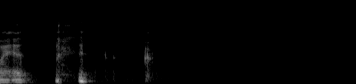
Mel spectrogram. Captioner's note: chuckles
